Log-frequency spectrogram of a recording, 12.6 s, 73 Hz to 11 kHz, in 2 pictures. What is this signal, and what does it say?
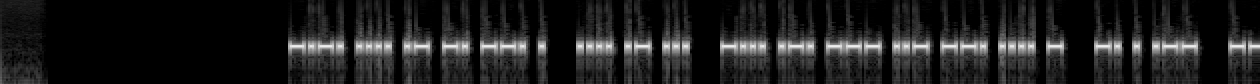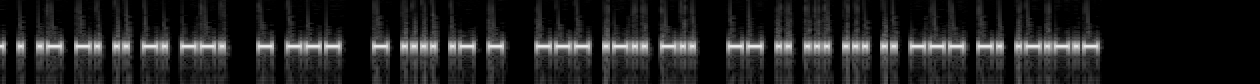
Morse code, heard as a keyed tone, about 52 wpm, 700 Hz. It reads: CHANGE HAS BROUGHT NEW MEANING TO THAT OLD MISSION.
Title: Sentences from Top 1600 Words 50wpm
